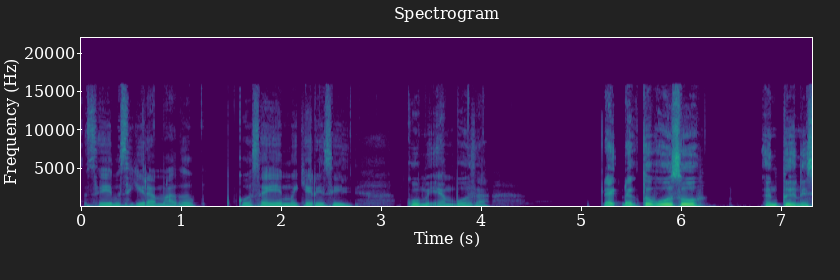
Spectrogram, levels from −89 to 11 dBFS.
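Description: A playback or editing stage most likely ran this speech recording against the wrong clock from 2.60 s to the end, giving a section at the wrong speed at 0.893 times normal. The first part sounds natural, then at that point the voice abruptly drops about two semitones and slows. Because speed and pitch shift together, the speech sounds deeper and more drawn out, with a sluggish cadence through the rest of the clip.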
